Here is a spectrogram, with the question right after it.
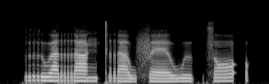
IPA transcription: ru˧a̯ra˧ŋ tra˨˩w fɛː˩˦wɯ˨˩k̚sɔ˦˥ʔ

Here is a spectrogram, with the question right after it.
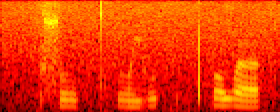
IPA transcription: suː˨p̚ t̪ʰuː˨˩juː˥ kʷɪ˨k̚pʰo˥wœː˨

